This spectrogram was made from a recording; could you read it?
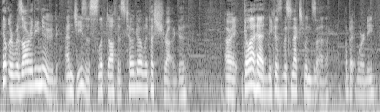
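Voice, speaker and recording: Faint music plays behind a man reading comic fiction on a livestream in a fairly high voice at normal speed. Wryly, he keeps interrupting himself to make asides about what he's reading.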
